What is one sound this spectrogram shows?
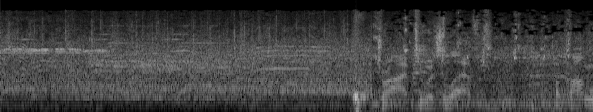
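A large arena crowd roars and cheers.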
